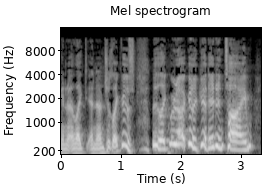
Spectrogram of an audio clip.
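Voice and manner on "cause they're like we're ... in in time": put-on upset kids. Retold kids' tearful worry.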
